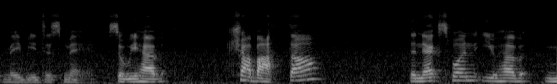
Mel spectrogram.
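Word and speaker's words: ciabatta: back from south africa where chabatta is pronounced siabata much to our amusement or maybe dismay so we have chabatta the next one you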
